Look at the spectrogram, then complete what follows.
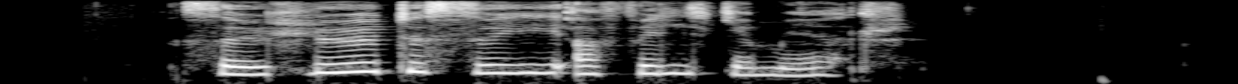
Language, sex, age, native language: Icelandic, female, 20-29, Icelandic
